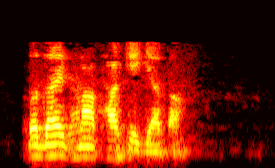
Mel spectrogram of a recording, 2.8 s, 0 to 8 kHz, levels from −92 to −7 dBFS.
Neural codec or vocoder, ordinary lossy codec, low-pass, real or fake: none; AAC, 16 kbps; 7.2 kHz; real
